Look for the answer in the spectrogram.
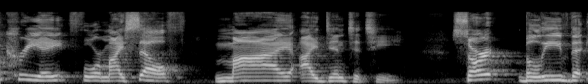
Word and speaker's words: Sartre: You might have thought it was Jean-Paul Sartre, like I thought my whole life, but it's Sartre. It rhymes with blart.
